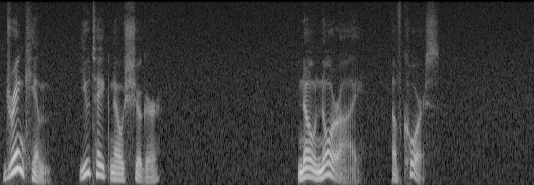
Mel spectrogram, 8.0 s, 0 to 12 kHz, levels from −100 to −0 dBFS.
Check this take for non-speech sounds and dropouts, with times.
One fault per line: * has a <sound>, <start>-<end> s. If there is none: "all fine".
all fine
